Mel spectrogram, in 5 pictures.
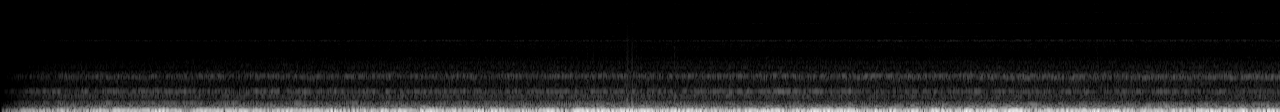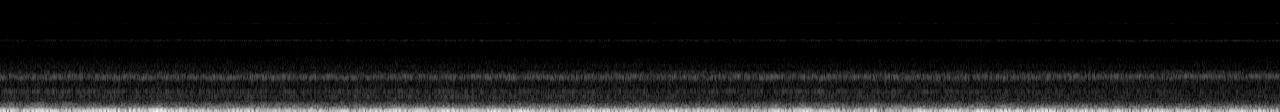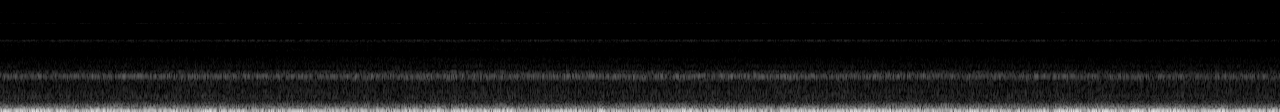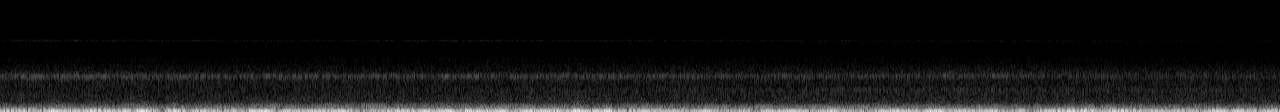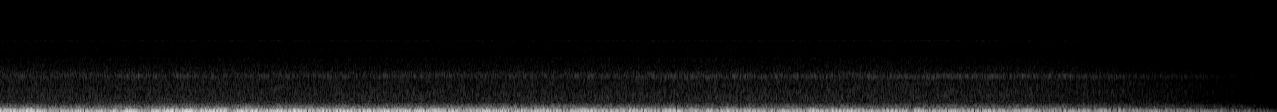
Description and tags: Atmospheric sound for any horror movie or soundtrack.
Atmosphere, Evil, Freaky, Halloween, Horror, Scary, Terror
